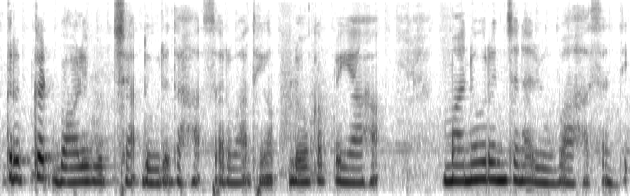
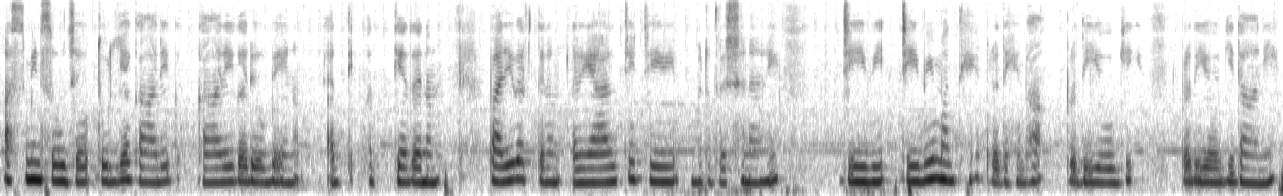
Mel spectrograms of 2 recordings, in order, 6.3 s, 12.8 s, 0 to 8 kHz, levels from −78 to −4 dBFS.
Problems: constant background noise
